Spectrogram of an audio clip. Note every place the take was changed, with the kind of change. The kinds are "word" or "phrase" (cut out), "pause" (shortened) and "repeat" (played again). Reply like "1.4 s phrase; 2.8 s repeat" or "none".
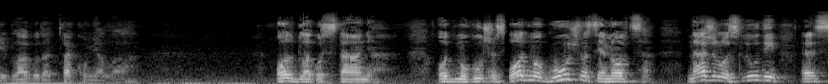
5.0 s phrase; 6.0 s word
